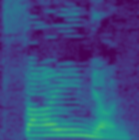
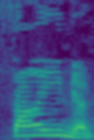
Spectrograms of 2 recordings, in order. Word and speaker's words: 쌓이면: The first one was 쌓이면, 쌓이면, to pile up. Be careful with the 쌓. 쌓이면, 쌓이면. The second one, to relieve or get rid of.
